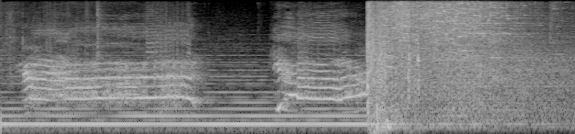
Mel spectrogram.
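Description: Dramatic score with held notes, overlaid by two high wailing cries. Nearly three seconds in, a sudden loud crash of shattering glass cuts the music off and dies away slowly.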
